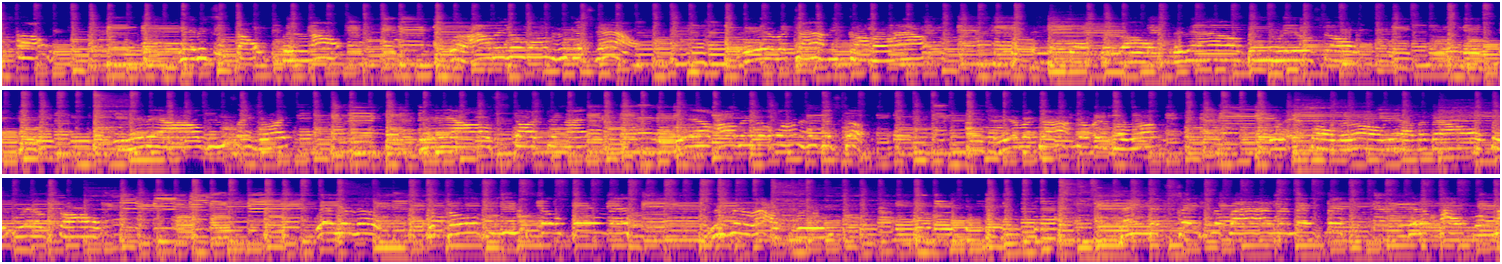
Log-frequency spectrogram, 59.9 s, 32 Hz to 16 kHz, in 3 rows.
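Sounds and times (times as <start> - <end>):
blues rock band playing: 0.0 - 59.9
lead guitar bending notes: 0.0 - 59.9.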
